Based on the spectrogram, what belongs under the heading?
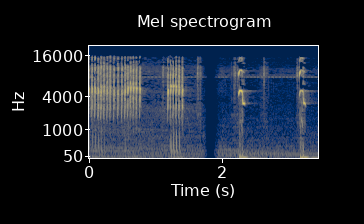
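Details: Javan tesia used as a training voice for songbirds: a fast buzzy trill and a shorter burst, followed by quieter, sharp, high downslurred chips.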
